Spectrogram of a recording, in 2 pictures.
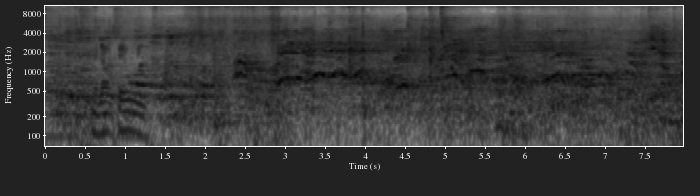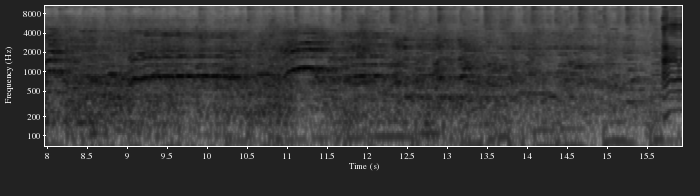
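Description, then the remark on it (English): A mass brawl in the Kosovan parliament chamber, sparked by an opposition politician throwing a glass of water over the prime minister: a loud, continuous uproar of many overlapping voices shouting and yelling at once, with raised cries rising above the steady chaotic din throughout. “Here's an opposition politician throwing a glass of water over the prime minister, sparking a mass brawl.”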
